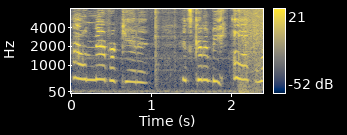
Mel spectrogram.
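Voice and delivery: whiny despair. Retold or imitated. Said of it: "I was like".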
